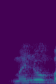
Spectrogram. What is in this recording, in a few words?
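"menuba", Malay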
